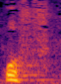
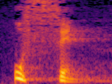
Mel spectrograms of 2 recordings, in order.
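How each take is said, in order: First: The word ends on a bare consonant. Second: The word ends with an added -in. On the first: "you can say with the سكون" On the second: "or you can say as with a كسرة بالتنوين"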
